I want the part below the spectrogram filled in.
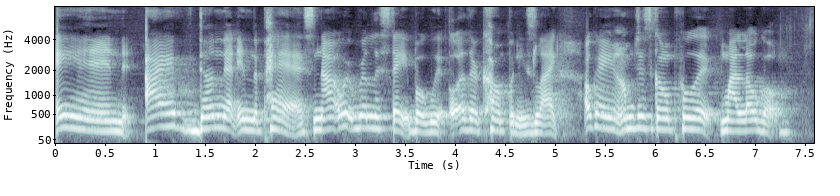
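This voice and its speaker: With an American accent and an animated tone, the speaker runs on with hardly any pauses, amid noticeable background noise and audible room echo. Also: woman, medium pitch for a woman, ordinary pitch variation, moderate pace. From South Florida, West Palm Beach. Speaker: real estate broker and developer. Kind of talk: podcast interview.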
